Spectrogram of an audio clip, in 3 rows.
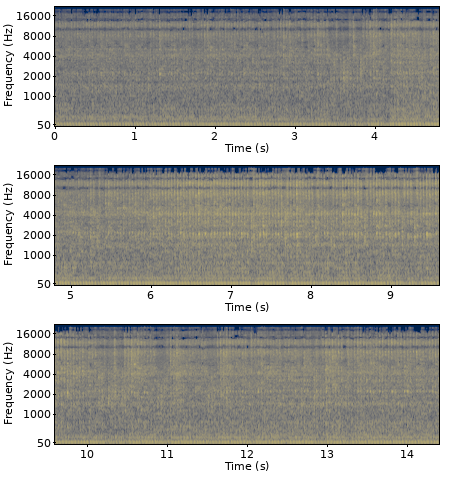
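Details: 1931 Ford Model A four-cylinder, long stored in a barn, idling after points set; low lumpy uneven loping idle; rough idle, owner thinks timing needs advancing; bubbles also seen blowing past a spark plug.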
